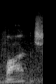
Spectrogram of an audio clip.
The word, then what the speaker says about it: Watt: A gente pronuncia assim o Watt, W-A-T-T, né?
